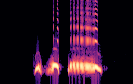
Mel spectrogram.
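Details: Spotted dove calling vigorously, used to lure other doves: two short low hooting notes followed by a longer, steady, slightly wavering coo, all soft and mellow.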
